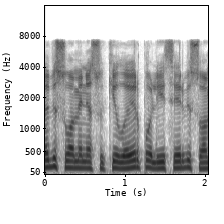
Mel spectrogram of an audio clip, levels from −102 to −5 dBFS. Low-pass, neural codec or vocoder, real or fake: 7.2 kHz; none; real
